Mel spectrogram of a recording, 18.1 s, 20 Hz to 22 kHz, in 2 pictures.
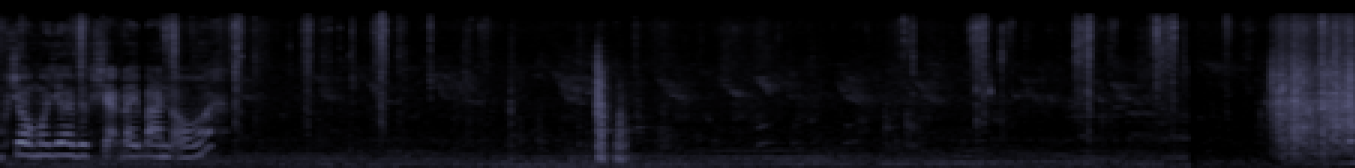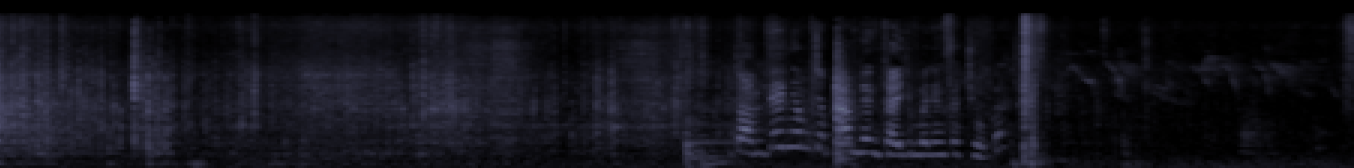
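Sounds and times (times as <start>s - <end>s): chickens clucking: 3.0s - 6.5s
scissors snipping: 6.4s - 8.0s.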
